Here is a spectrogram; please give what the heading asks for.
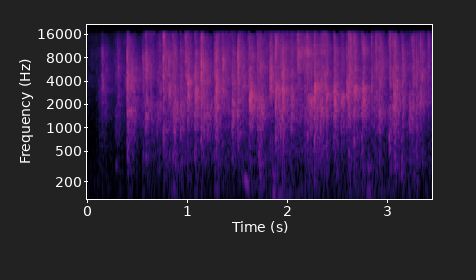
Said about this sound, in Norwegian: Giv ham en varm applaus.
